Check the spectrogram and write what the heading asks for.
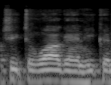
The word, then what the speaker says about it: Cheektowaga: Pronounce that. Cheektowaga? Cheektowaga Yes, sir.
